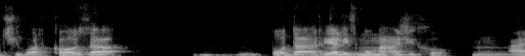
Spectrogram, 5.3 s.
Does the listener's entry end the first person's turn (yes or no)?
yes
